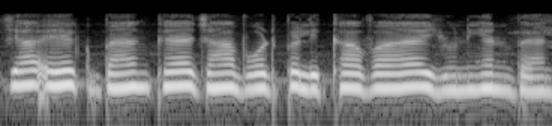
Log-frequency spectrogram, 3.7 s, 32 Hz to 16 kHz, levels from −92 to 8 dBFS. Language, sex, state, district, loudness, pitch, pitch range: Hindi, female, Bihar, Patna, -12 LUFS, 215 Hz, 200-225 Hz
